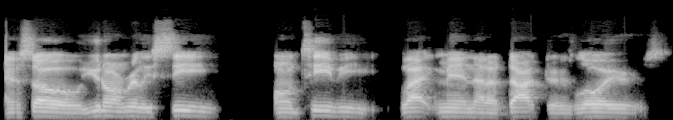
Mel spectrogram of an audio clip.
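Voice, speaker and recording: A man's voice: lowish voice, flat delivery, unhurried, sharp tone, smooth. A young man from Chicago, an educator speaking earnestly as a podcast guest and often adding "you know". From Chicago, United States. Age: young adult. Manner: earnest, repeats words while thinking, frequent "you know". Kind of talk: conversational interview answer.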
